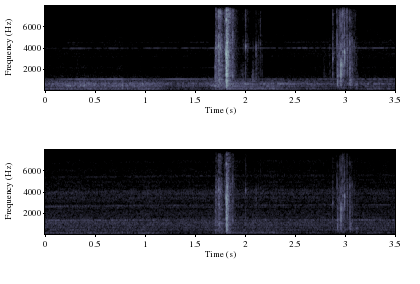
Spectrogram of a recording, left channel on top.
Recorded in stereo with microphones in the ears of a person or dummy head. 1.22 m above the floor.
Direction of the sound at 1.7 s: 65° left (ahead or behind).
